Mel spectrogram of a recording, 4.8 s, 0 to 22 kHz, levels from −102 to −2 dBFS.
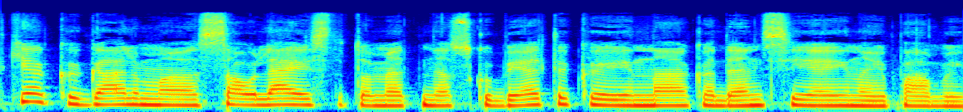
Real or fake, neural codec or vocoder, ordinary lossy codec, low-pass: real; none; AAC, 96 kbps; 14.4 kHz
